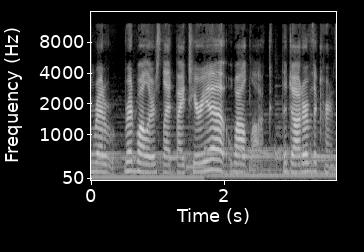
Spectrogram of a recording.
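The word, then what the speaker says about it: Wildlough: It's very important to me that you pronounce her name right. Okay. What is it, Caitlyn? It's Wild Lock. Wild Lock.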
